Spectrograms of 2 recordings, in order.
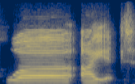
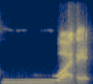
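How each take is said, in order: First: The start is split into an extra qua syllable. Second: The start glides smoothly from a rounded coo sound. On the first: The speaker calls it wrong. "we do not say qua-in, qua-ick, qua-iet" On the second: The speaker calls it right. "think about saying coo"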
